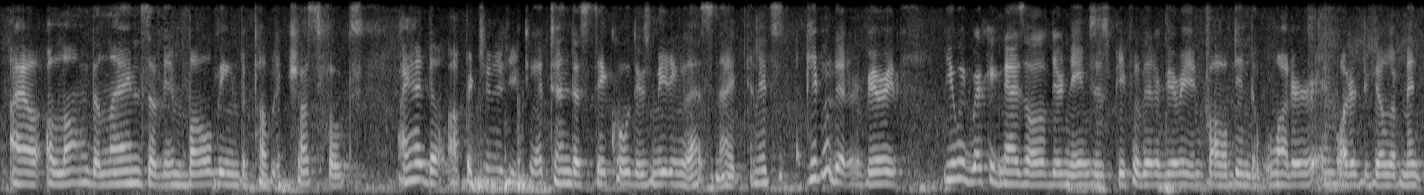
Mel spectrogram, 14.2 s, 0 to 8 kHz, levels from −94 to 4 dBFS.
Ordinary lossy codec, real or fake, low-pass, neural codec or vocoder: Opus, 32 kbps; fake; 7.2 kHz; codec, 16 kHz, 4 kbps, X-Codec, HuBERT features, trained on balanced general audio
